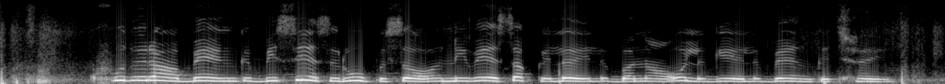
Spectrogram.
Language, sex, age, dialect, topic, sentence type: Maithili, female, 18-24, Bajjika, banking, statement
